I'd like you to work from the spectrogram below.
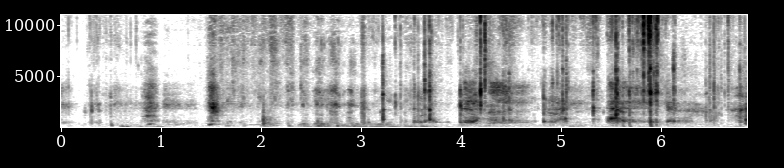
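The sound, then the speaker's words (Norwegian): A dog named Anton chews a hard chew bone as his dessert after dinner, with irregular crunching and gnawing clicks and bursts of panting breath, while a voice speaks quietly now and then. “Ja, det er, han eh, holder på med noe sånn tyggebein her som eh, knaser litt.”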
